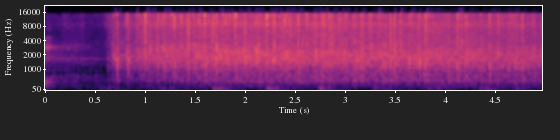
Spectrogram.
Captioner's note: audience applauding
